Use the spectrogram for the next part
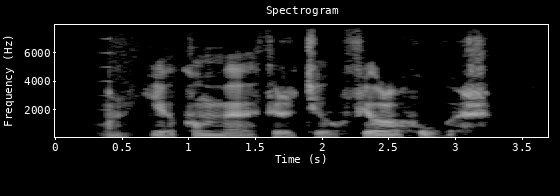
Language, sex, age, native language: Icelandic, male, 15, Icelandic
